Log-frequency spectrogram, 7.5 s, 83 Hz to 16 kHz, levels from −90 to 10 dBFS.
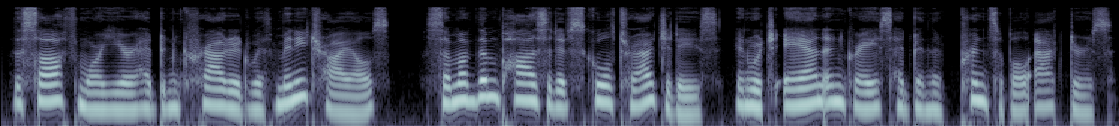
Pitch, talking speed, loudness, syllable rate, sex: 195 Hz, 200 wpm, -20 LUFS, 5.9 syllables/s, female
